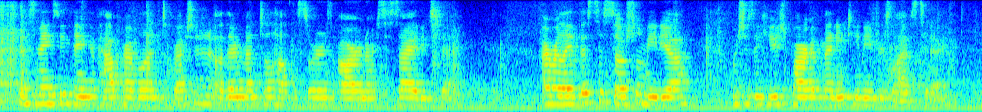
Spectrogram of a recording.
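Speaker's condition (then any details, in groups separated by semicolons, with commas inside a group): No condition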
